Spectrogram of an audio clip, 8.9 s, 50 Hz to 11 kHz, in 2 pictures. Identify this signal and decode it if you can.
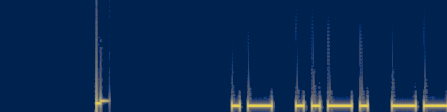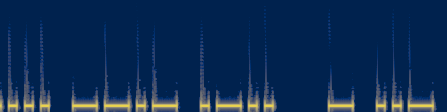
Morse code, heard as a keyed tone, about 15 wpm, 700 Hz. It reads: AF7QL TU
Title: SOTA QSO Practice 15wpm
